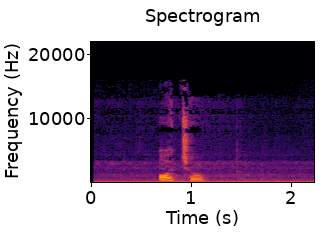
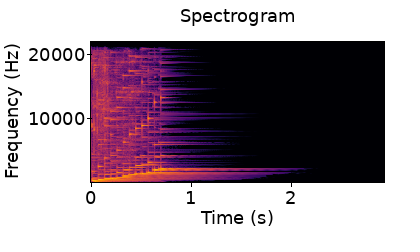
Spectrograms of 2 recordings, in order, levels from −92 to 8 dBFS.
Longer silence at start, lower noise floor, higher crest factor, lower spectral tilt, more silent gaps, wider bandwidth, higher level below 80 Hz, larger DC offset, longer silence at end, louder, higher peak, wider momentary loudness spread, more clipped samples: about the same, 0.05 s vs 0 s; second, -38 dBFS vs -72 dBFS; about the same, 20 dB vs 18 dB; first, -4.5 dB/octave vs -3 dB/octave; neither; second, 16 kHz vs over 20 kHz; second, -56 dBFS vs -42 dBFS; neither; second, 0 s vs 1.65 s; second, -19 LUFS vs -15 LUFS; about the same, -2 dBFS vs -2 dBFS; first, 22 LU vs 19 LU; neither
